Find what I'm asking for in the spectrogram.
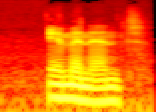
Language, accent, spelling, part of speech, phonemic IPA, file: English, US, immanent, adjective, /ˈɪmənənt/, En-us-immanent.ogg
- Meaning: 1. Naturally part of something; existing throughout and within something; intrinsic 2. Of something which has always already been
